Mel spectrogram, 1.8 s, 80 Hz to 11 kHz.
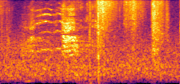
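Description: Horses neigh in Farming Simulator 22, a short, faint whinny with a wavering pitch over a steady background hiss.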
